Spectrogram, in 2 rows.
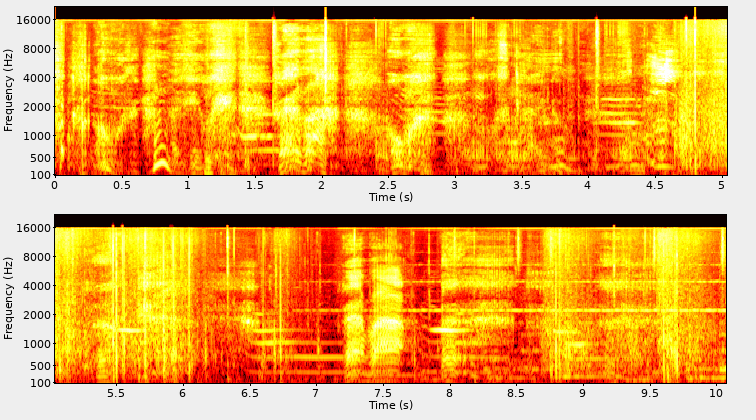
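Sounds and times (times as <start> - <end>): person muttering and grumbling: 0.0 - 5.7.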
